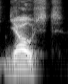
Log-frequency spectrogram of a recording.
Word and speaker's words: Joost: that's fine oh please tell us the correct pronunciation so that we know well it's very maybe not for you but it's yoast but double o yeah no okay but juice is okay i know yo yo i'm so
